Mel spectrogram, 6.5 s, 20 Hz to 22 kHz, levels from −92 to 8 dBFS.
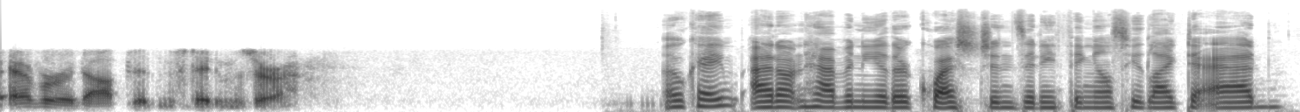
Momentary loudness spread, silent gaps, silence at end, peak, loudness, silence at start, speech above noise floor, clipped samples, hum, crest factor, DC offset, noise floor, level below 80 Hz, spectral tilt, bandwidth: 7 LU; none; 0.1 s; 0 dBFS; -20 LUFS; 0 s; 53 dB; under 0.1%; none; 20 dB; under 0.1%; -73 dBFS; -58 dBFS; -4.5 dB/octave; 15 kHz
